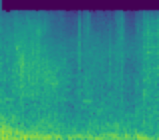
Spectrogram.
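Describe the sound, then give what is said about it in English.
A gas canister explosion in a video game: a loud, bass-heavy rumbling blast with crackling, shattering debris that holds steady for under two seconds, with no talking. “I figured that if I waited around long enough, some of these bozos would walk past one of them whilst punching a durry and end up blowing himself up in the process.”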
